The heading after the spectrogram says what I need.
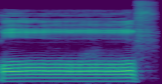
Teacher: یہ موٹا ہوتا ہے دو نقطوں والا، قاف، حلق سے نکلتا ہے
